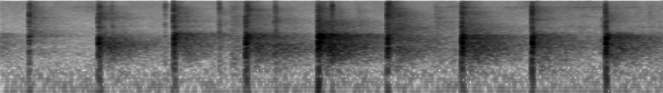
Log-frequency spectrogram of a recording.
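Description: Rhythmic clapping in a round of applause for NASCAR Cup Series driver Austin Cindric: about nine sharp, evenly spaced claps, each fading quickly, moderately loud in a small room.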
